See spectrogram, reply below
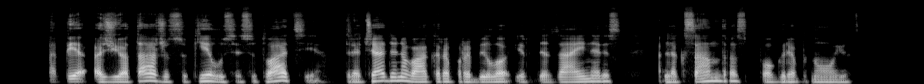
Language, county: Lithuanian, Panevėžys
